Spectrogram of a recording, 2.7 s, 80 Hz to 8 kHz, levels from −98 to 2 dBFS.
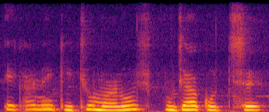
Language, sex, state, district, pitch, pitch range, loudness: Bengali, female, West Bengal, Cooch Behar, 270 Hz, 255-290 Hz, -15 LUFS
